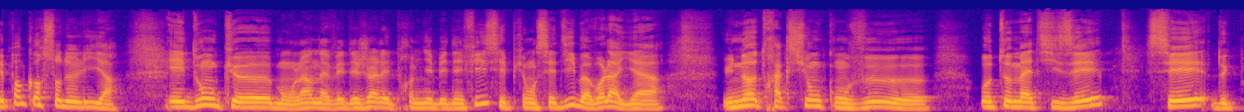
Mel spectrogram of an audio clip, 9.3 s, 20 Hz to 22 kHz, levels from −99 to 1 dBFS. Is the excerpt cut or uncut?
uncut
